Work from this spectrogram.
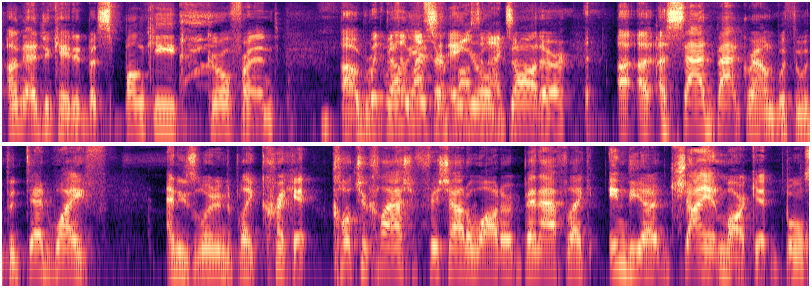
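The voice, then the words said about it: Put-on Boston accent. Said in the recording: “you pitched in a Boston accent ... It would still not be a Boston accent.”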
